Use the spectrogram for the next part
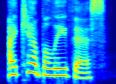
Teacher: If you say, I can't believe this, with a downward tone, it may show disappointment.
